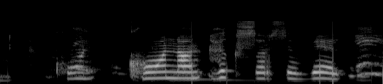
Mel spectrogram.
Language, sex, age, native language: Icelandic, male, 8, Icelandic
